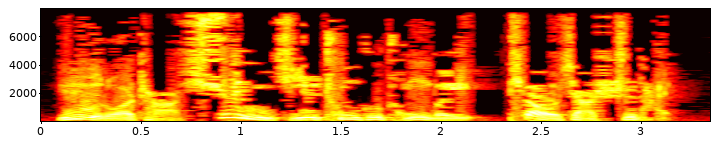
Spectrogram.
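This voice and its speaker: A man narrating a martial-arts tale with dramatic, animated delivery. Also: on the low side, moderate pace, breathy edge. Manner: animated, rising and falling with the action. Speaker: storyteller. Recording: muffled lo-fi recording.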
